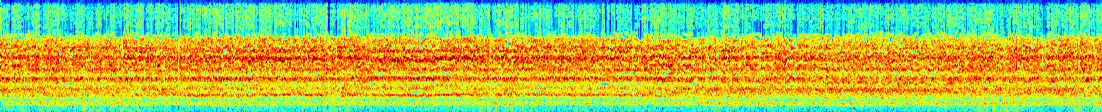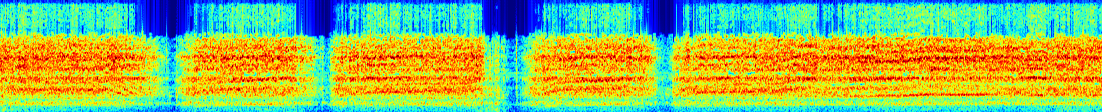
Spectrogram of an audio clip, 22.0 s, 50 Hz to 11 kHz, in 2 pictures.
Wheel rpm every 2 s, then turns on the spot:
230, 230, 230, 220, 210, 210, 110, 150, 110, 190, 230.
none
